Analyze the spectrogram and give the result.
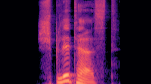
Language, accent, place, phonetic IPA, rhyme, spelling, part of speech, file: German, Germany, Berlin, [ˈʃplɪtɐst], -ɪtɐst, splitterst, verb, De-splitterst.ogg
- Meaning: second-person singular present of splittern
